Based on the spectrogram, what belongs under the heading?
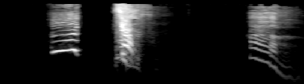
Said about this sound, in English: Sneeze if you have to. Sneeze if you need to.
